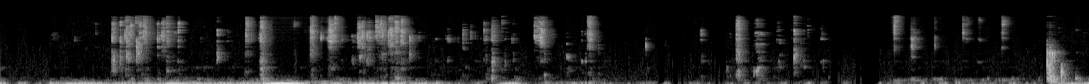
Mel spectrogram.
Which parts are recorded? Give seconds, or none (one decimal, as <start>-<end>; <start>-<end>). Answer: 0.0-2.7; 3.3-8.7; 10.2-10.9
